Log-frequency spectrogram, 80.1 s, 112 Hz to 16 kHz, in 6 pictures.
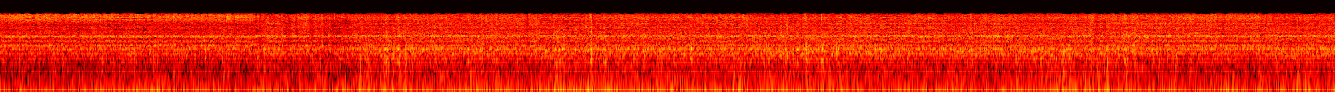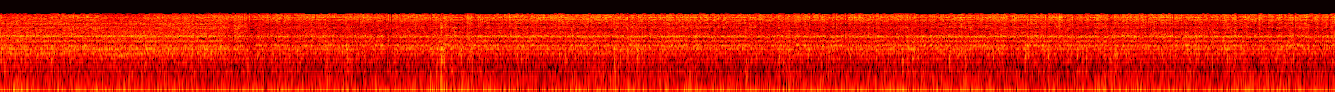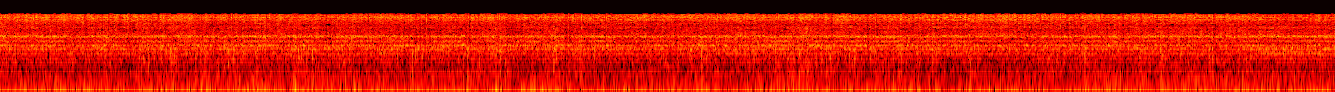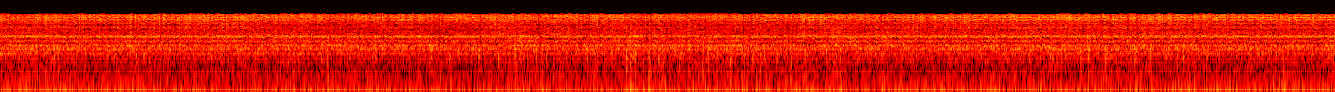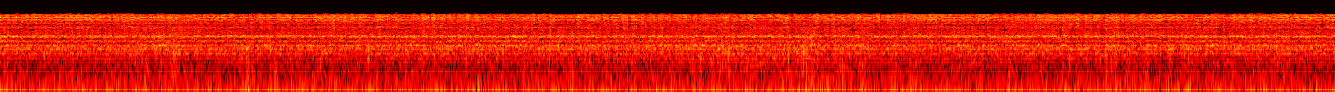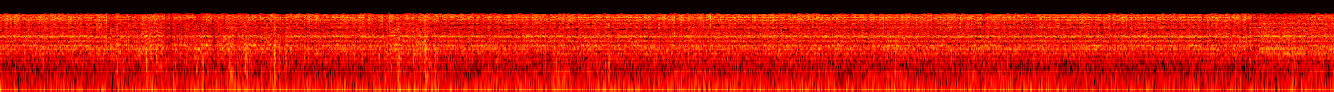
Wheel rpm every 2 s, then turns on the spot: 120, 110, 110, 110, 110, 120, 110, 110, 110, 110, 110, 110, 110, 120, 120, 120, 110, 120, 120, 110, 120, 120, 120, 110, 120, 110, 120, 110, 120, 120, 120, 120, 110, 120, 110, 110, 120, 120, 110, 110.
none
